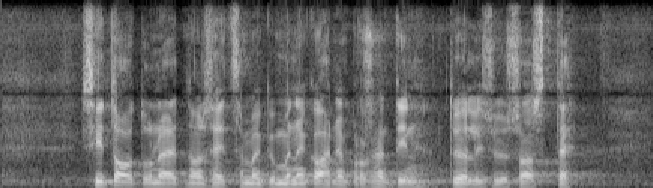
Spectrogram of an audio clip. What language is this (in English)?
Finnish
